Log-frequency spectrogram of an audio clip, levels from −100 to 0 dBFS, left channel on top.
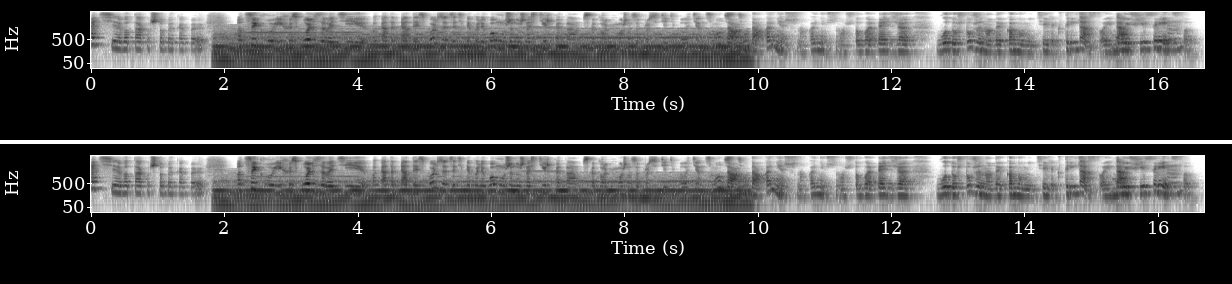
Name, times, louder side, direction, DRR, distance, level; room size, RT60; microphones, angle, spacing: voice 1, 0.0-9.2 9.5-9.6 14.8-15.0 15.3-15.6 16.0-16.4, right 2 dB, 25° right, 0.6 m, -29 dB
sound 1, 1.8-9.9, left 1 dB, 65° left, 0.7 m, -25 dB
voice 2, 9.3-16.5, right 3 dB, 55° right, 0.8 m, -31 dB
4.4 x 2.9 x 3.7 m
head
